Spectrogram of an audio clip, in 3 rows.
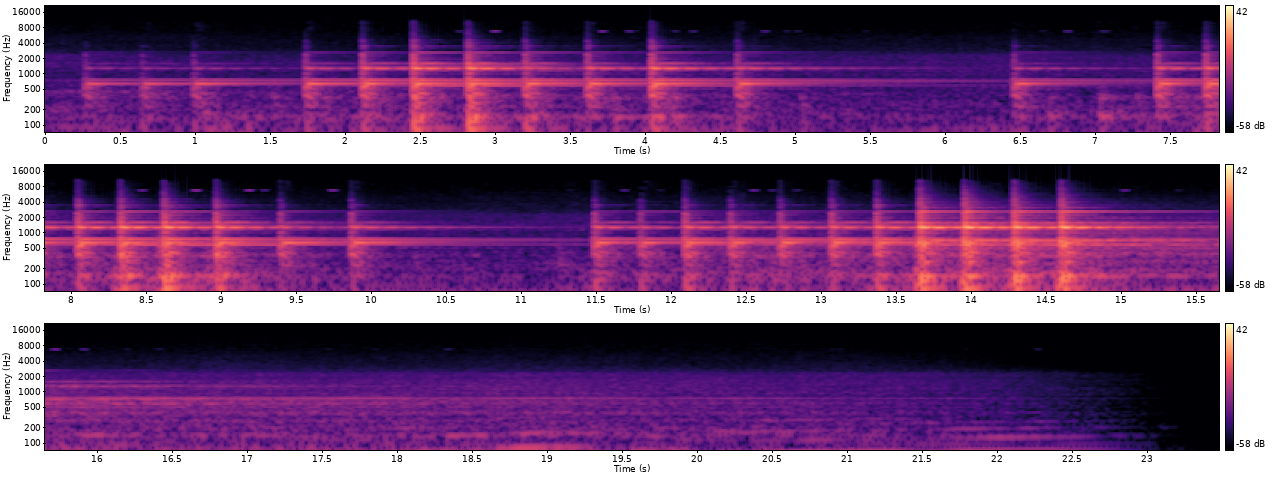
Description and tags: Detuned Piano Stabs 4 Soft
series of broken piano recordings
made with zoom h4n
creepy, detuned, eerie, eery, filmic, haunted, horror, out-of-tune, piano, scary, spooky, suspense, thriller, thrilling, untuned, upright-piano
